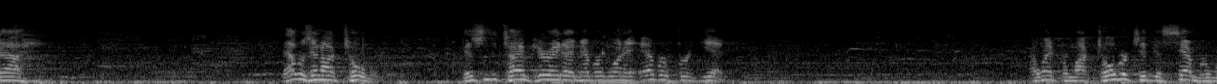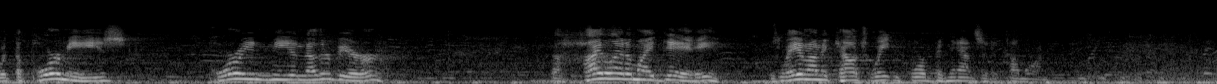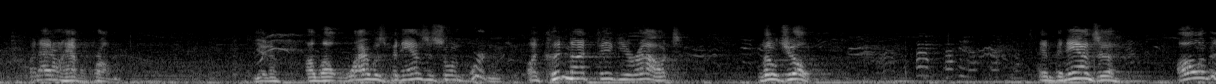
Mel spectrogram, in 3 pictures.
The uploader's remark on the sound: Friday Night Live barbecue. AA Park Speakers.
